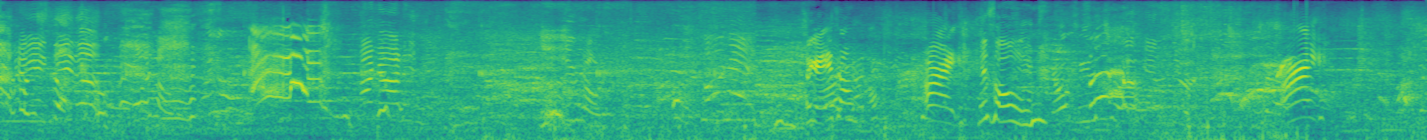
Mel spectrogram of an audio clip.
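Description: Young women laugh and squeal nearby.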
